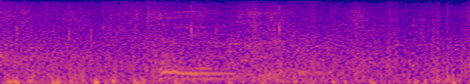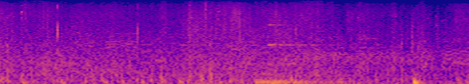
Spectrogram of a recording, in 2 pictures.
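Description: Horse hooves clip-clopping in Red Dead Redemption II as a horse is brought in to be hitched, a steady patter of footfalls with wind noise and a few sharper knocks near the end.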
